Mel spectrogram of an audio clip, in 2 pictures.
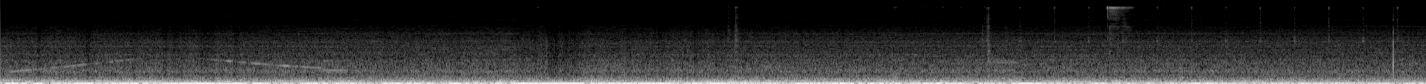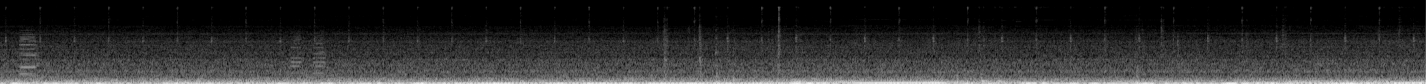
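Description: Steady, loud low rumble of motor vehicles, with a brief tone that rises and then falls in the first few seconds.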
